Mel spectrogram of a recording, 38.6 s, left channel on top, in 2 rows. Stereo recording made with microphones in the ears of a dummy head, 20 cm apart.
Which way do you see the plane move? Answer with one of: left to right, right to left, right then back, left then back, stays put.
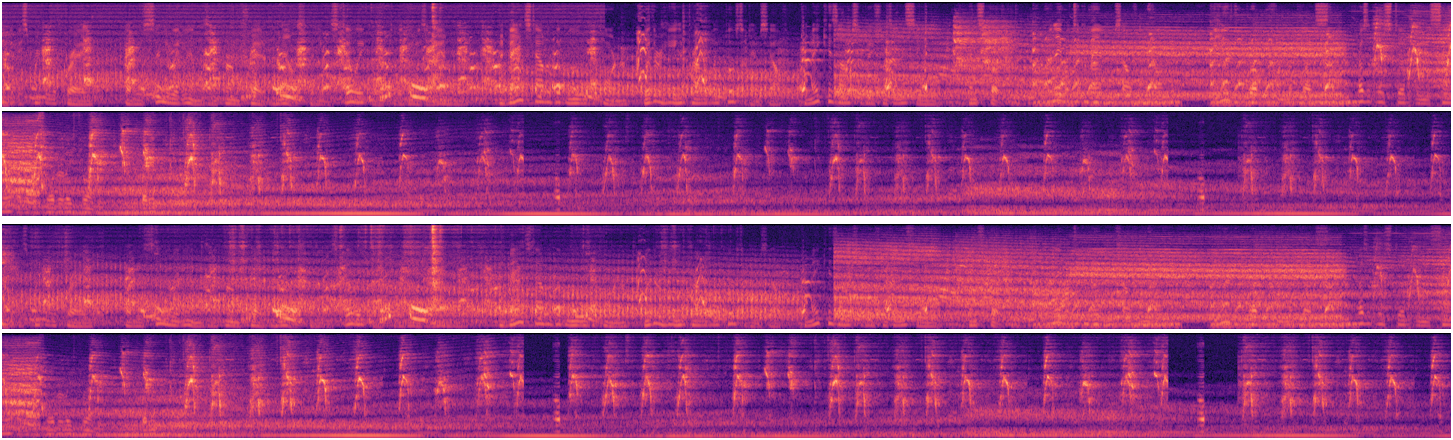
right to left.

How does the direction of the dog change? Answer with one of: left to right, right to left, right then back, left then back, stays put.
left to right.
